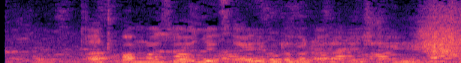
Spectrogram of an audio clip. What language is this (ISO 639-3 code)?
swa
